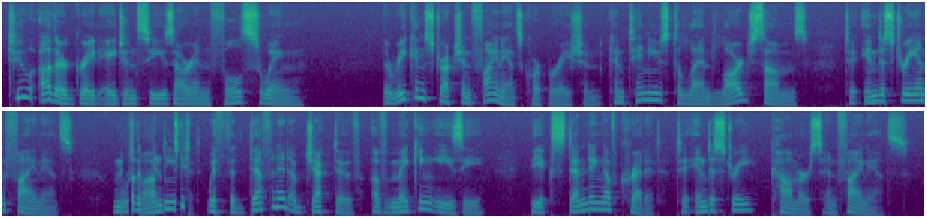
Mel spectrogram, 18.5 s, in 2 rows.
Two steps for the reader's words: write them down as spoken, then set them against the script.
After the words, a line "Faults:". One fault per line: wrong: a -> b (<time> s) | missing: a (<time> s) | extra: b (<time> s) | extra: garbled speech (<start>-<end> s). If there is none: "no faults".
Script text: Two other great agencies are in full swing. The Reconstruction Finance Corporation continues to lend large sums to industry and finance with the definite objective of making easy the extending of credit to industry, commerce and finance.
Two other great agencies are in full swing. The Reconstruction Finance Corporation continues to lend large sums to industry and finance [garbled] with the definite objective of making easy the extending of credit to industry, commerce and finance.
Faults:
extra: garbled speech (10.3-11.2 s)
